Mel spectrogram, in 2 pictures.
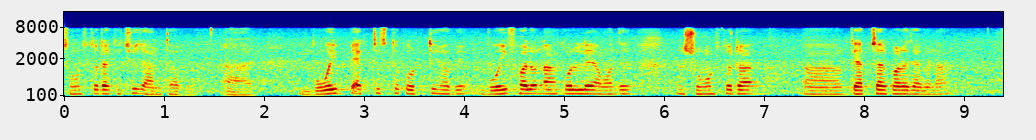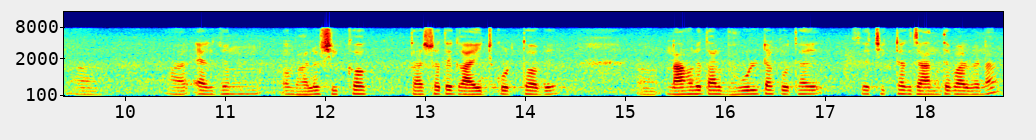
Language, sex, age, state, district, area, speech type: Bengali, male, 30-45, West Bengal, Purba Bardhaman, urban, spontaneous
